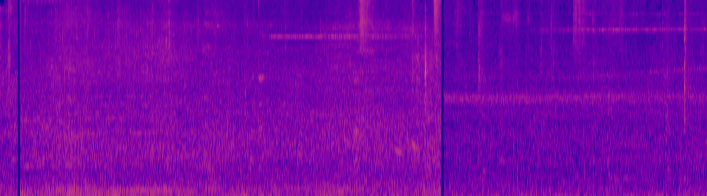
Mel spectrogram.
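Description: City street ambience: a steady low traffic rumble with people talking nearby. It drops suddenly to a quieter street hum about two-thirds of the way through.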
